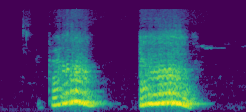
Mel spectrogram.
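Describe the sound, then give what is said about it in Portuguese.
A person imitates a pigeon's coo with two drawn-out, throaty hooting calls, fairly loud, separated by a short pause. “Aí, não, eu quero que você imite o pombo, é muito bom isso.”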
